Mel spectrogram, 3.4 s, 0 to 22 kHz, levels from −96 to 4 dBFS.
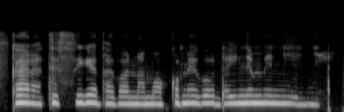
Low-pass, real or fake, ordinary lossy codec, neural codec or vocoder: none; fake; none; codec, 16 kHz, 4 kbps, X-Codec, HuBERT features, trained on LibriSpeech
